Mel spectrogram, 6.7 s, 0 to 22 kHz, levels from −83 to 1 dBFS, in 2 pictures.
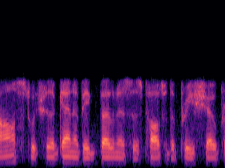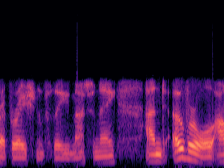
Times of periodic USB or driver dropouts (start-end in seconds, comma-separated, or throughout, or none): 0.46-6.58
